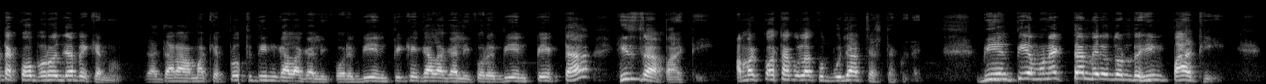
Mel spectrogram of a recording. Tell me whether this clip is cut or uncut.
cut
